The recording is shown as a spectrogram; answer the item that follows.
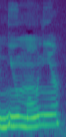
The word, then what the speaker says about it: pneumonia: Can you spell the word pneumonia? What? Pneumonia. Isn't it Pneumonia? No. No? Big one? Yeah, try again. And wrong. The first letter is silent.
